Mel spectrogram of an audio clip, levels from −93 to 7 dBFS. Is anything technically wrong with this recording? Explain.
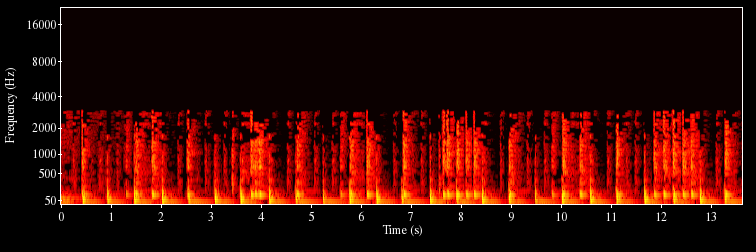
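Yes. Throughout the music, nothing is heard above 3 kHz, and the sound is heavily watery and swirling. This is likely MP3 compression at a very low bitrate, around 8 kbps. Short of bits, the encoder cut the treble and dropped weak frequency lines, which flicker between frames.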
